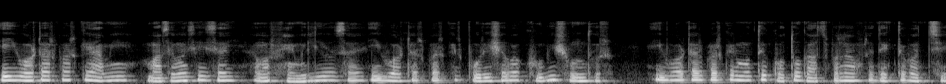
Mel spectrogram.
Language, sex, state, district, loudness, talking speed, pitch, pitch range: Bengali, male, West Bengal, Kolkata, -15 LUFS, 185 wpm, 175 Hz, 160-190 Hz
